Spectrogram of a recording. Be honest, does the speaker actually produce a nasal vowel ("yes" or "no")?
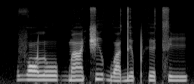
yes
